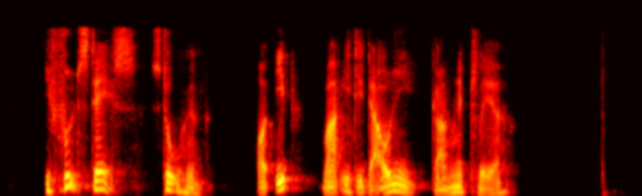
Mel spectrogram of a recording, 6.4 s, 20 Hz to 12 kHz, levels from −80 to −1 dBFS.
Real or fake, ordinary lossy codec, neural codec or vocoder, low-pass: fake; AAC, 64 kbps; codec, 16 kHz, 1.1 kbps, Voila-Tokenizer; 7.2 kHz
